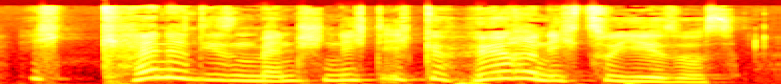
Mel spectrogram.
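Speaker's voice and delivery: lauter, höherer wütender Ruf; wütend gerufen. A narrator's reading. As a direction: schrei es wütend heraus, um dich zu retten. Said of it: "rief Petrus richtig wütend". (wütend und laut gerufen)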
